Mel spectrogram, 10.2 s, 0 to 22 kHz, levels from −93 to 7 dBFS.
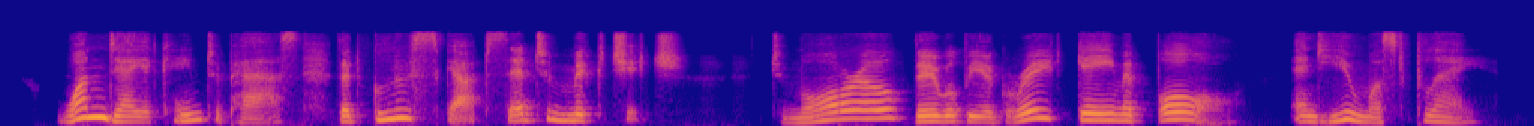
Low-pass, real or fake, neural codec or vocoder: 7.2 kHz; fake; codec, 16 kHz, 0.5 kbps, X-Codec, HuBERT features, trained on LibriSpeech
